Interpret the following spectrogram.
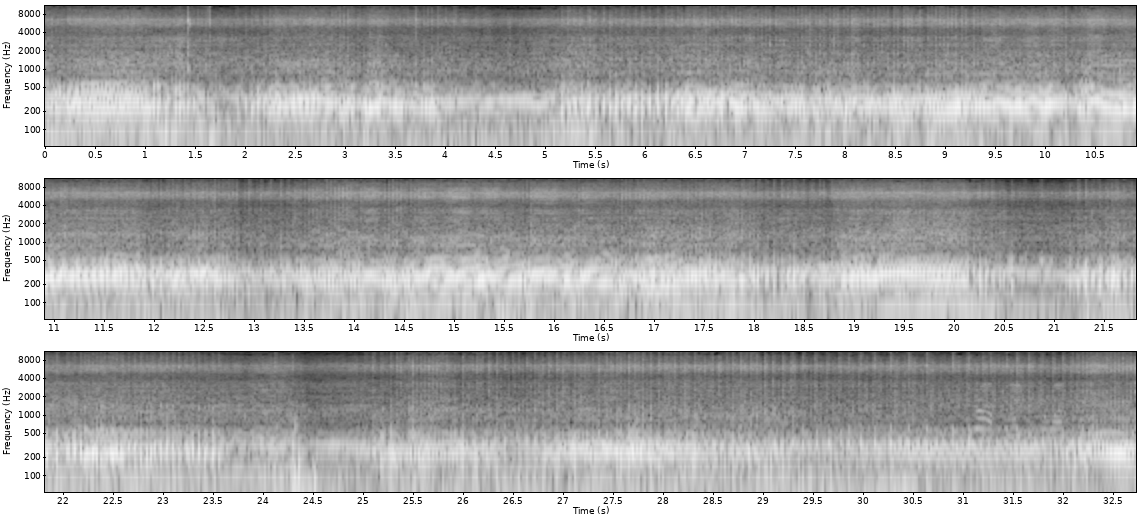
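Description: Dirt bike engine under way on a trail, its pitch rising and falling over and over as the throttle is opened and closed.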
